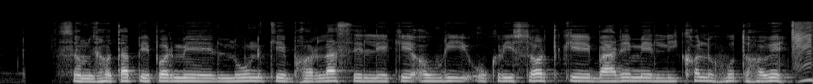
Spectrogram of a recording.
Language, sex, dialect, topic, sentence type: Bhojpuri, male, Northern, banking, statement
